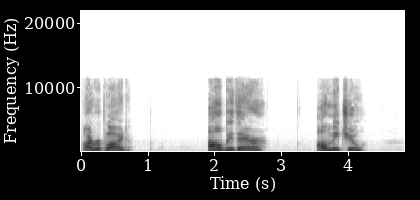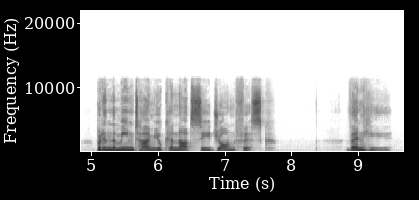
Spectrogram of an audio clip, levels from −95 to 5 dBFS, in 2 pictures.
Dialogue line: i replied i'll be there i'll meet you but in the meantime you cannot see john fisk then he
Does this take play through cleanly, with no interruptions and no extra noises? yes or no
yes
